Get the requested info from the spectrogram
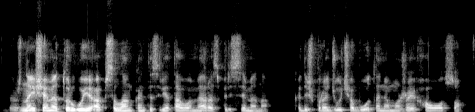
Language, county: Lithuanian, Tauragė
